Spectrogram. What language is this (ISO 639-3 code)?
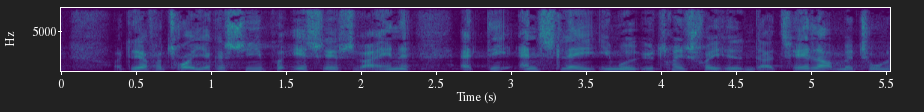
dan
